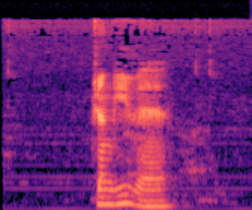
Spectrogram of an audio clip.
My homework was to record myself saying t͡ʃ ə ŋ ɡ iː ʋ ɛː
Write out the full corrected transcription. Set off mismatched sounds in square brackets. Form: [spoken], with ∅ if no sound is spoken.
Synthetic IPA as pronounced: t͡ʃ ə ŋ ɡ iː ʋ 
